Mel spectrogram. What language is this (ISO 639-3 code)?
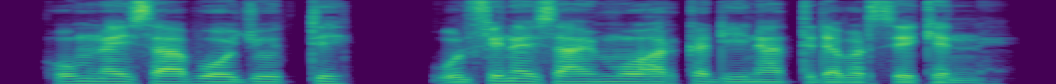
orm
